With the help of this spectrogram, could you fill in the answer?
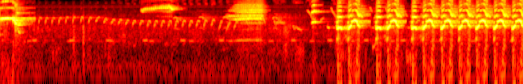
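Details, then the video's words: White-rumped shama, rare 'tembakan' contest song: a drawn-out rattling trill slowly descending, a few scratchy bursts, then a dense rapid volley of bright repeated notes. "Masteran murai batu tembakan langka, suara aneh tapi memukau lawan"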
